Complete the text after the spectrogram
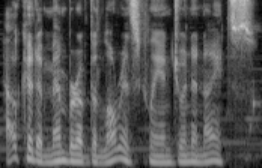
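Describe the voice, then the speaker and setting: A woman's voice: rumbling low, fast, fairly bright tone, faint music behind. A woman streaming a game with casual, wry, slangy reactions in a laid-back manner.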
